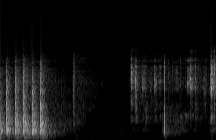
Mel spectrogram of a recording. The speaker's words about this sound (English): Someone knocked. Yeah. How did anyone know we was here?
